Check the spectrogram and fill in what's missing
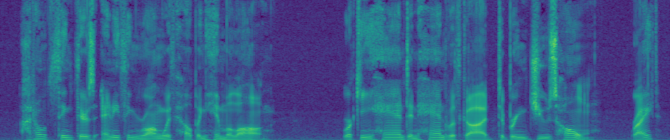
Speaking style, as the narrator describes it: Amada sighed

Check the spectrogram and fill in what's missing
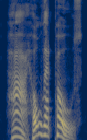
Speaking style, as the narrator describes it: called Von Herman happily

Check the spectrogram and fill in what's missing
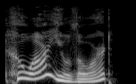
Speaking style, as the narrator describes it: Saul asked

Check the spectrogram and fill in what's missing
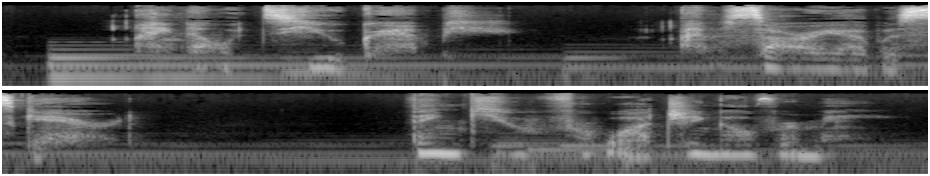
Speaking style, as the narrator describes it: whispered

